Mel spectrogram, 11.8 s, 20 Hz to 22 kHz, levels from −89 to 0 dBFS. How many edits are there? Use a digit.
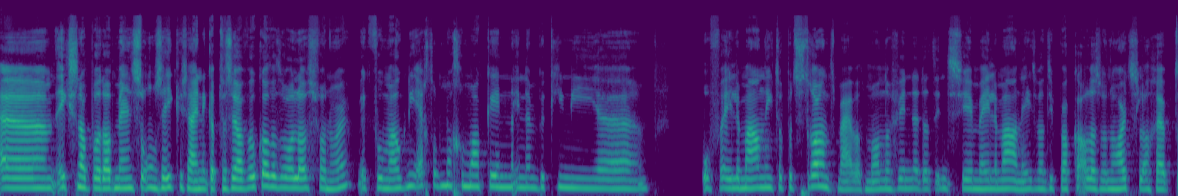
1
